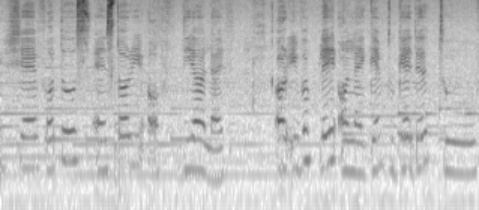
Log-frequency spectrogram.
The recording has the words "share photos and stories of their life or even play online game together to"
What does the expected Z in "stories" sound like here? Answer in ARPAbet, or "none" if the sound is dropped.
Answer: none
